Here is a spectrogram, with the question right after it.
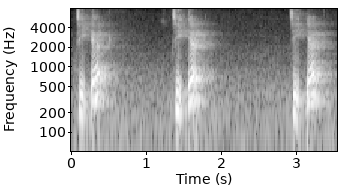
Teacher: a final T can turn into a glottal stop very easily. So there's no T there, there's just glottal stops.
